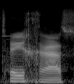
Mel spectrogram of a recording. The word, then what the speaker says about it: Tejas: And to be fair, it is pronounced "Tejas."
